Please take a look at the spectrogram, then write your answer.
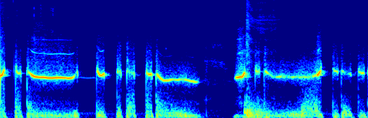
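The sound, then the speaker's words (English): A person imitates whistling a short, wandering tune, a string of clear piping notes broken by brief pauses, loud and with no talking over it. “And then I just start hear this whistling from up there.”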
